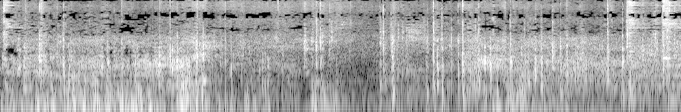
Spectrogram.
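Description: Skateboard wheels rolling on concrete with a rough rumble, broken by sharp clacks of the board hitting and grinding along a metal handrail, several near the end.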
